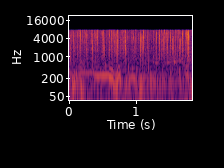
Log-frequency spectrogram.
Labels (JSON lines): {"label": "biophony, cascading saw", "recorder": "SoundTrap 600 or HydroMoth"}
